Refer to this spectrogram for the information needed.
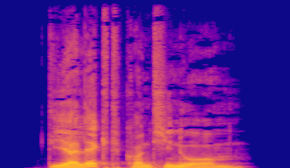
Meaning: dialect continuum
- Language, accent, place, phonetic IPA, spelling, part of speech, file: German, Germany, Berlin, [diaˈlɛktkɔnˌtiːnuʊm], Dialektkontinuum, noun, De-Dialektkontinuum.ogg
